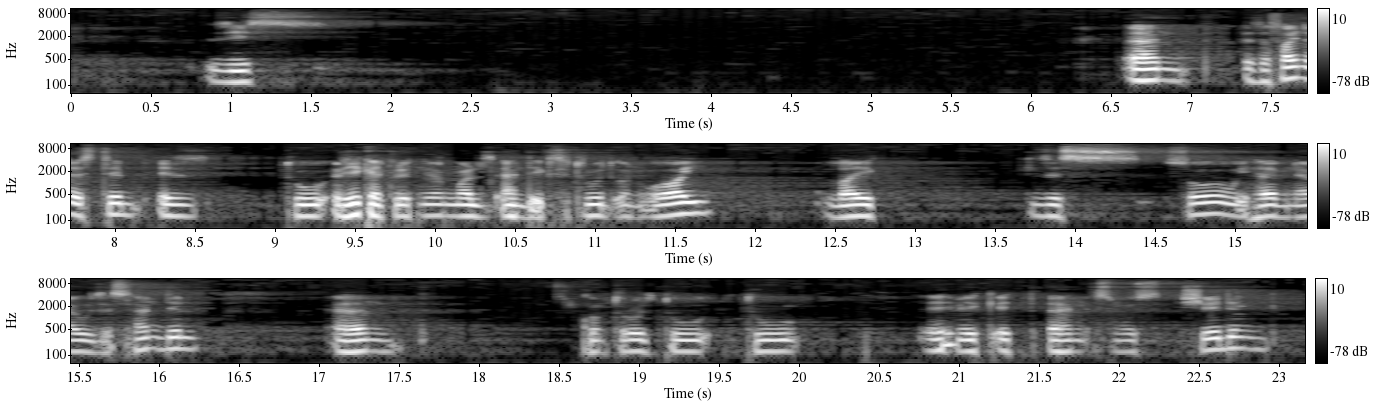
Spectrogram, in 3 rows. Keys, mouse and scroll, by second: 0.7 s, 2.1 z, 2.5 z, 2.9 z, 3.3 Tab, 4.1 Tab, 4.6 a, 4.8 a, 6.1 KP_7, 7.1 a, 7.3 a, 8.5 ctrl+n, 9.6 e, 12.7 z, 13.5 z, 15.5 Tab, 16.0 z, 16.2 z, 17.7 ctrl+2, 19.0 KP_1, 22.2 Tab.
